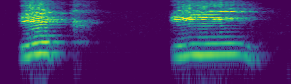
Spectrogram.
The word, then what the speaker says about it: Ikigai: Ikigai. The word is pronounced as ikigai.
